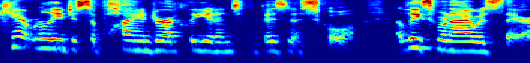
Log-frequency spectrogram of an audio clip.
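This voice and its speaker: The speaker has a Midwestern US accent. The intonation stays fairly even. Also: woman. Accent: General American, Midwestern. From US Midwest (Palatine, Illinois). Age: 20s. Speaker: state legislator. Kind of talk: motivational talk and Q&A.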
